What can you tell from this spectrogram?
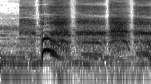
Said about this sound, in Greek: Σύντομα, η θύελα άρχισε να κουράζεται. Με τόσο φύσιμα και ξεφύσιμα, είχε εξαντληθεί.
